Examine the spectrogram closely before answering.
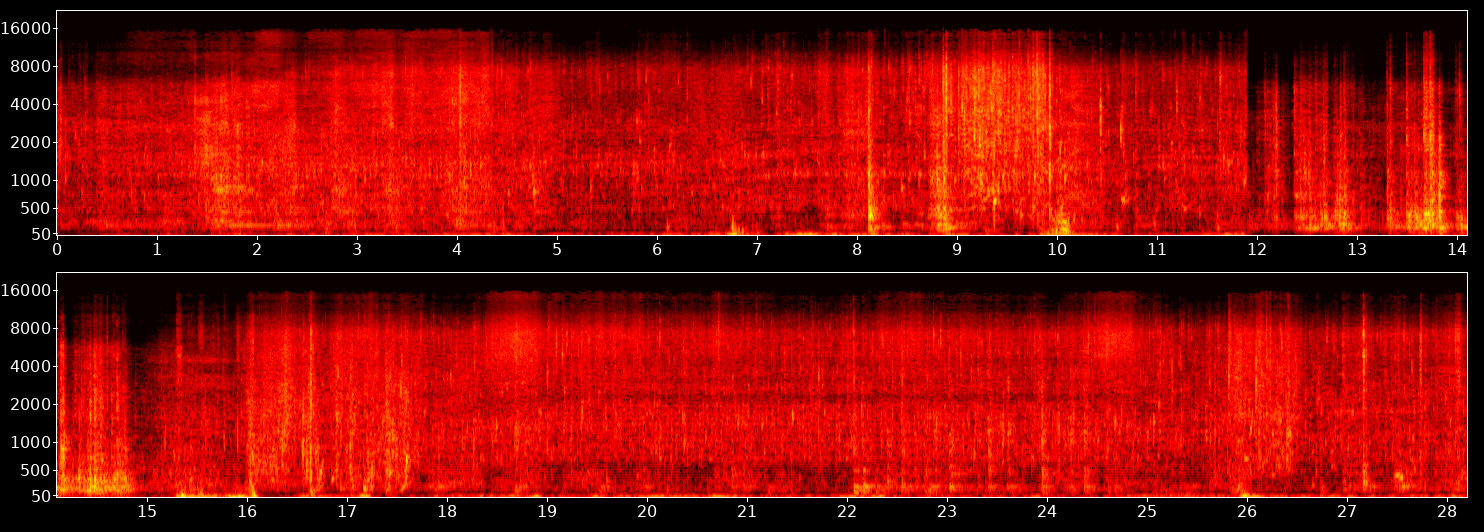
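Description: Water trickling and splashing, with irregular knocks and rattles of gear being handled. The sound breaks off abruptly a few times.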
